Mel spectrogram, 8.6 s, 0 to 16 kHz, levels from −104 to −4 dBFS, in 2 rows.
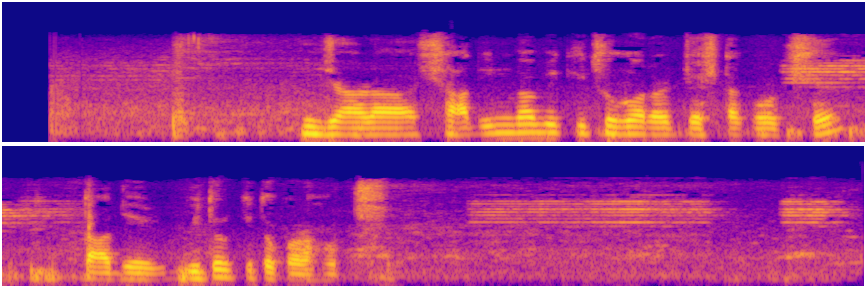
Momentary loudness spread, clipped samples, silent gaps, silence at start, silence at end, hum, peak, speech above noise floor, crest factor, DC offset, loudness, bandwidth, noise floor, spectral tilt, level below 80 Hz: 21 LU; under 0.1%; none; 0.25 s; 0.1 s; none; 0 dBFS; 24 dB; 18 dB; under 0.1%; -17 LUFS; 7.6 kHz; -40 dBFS; -6 dB/octave; -52 dBFS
